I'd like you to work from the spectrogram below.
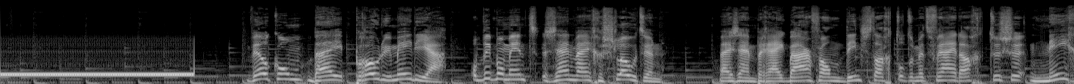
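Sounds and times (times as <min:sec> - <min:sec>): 
electronic telephone ringing tone before call connects: 0:00.0 - 0:02.0
speech: 0:02.5 - 0:10.7.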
